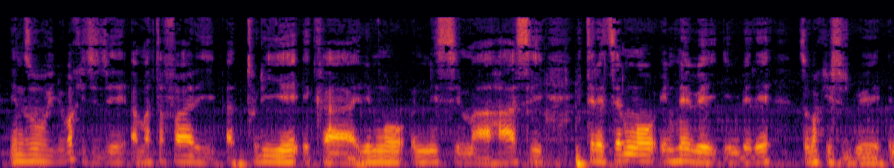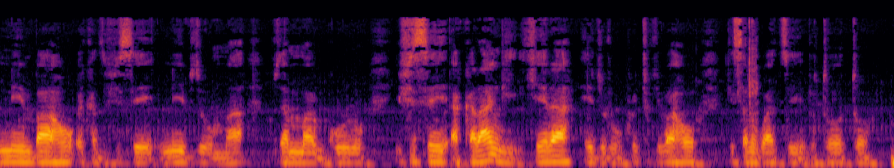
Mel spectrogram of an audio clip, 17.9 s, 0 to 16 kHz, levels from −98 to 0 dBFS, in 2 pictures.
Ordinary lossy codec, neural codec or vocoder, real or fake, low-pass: MP3, 48 kbps; none; real; 14.4 kHz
